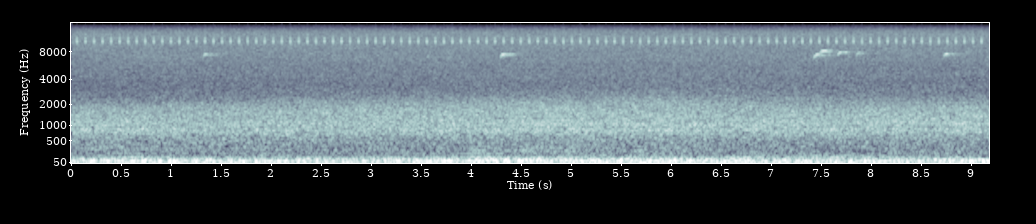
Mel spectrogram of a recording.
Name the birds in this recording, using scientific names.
Poecile atricapillus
